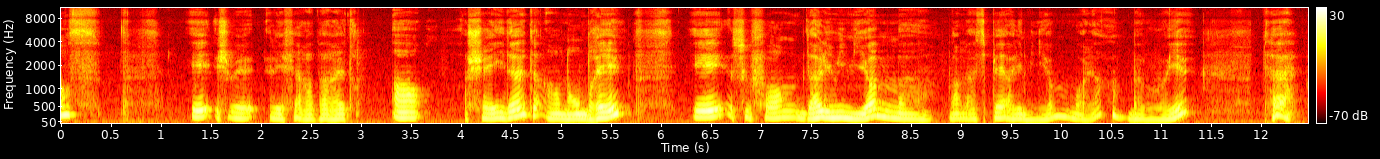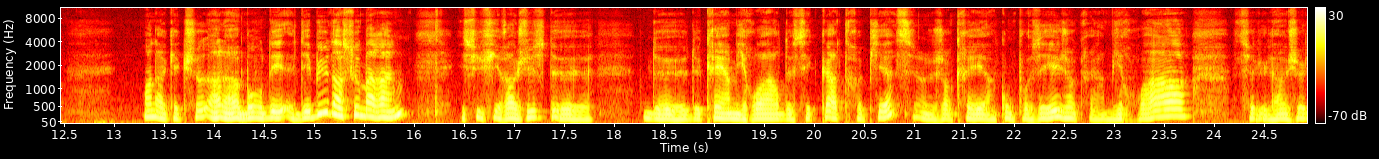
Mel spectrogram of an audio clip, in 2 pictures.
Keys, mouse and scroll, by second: 0.0 ctrl+d, 1.3 click, 2.2 click, 5.6 click, 6.9 click, 8.2 click, 8.8 click, 9.6-11.1 drag, 11.4-12.1 scroll up 2, 12.4 right click, 14.2-14.6 scroll down 2, 14.8-16.7 drag, 17.4-17.7 scroll down 1, 17.7 scroll up 1, 18.2 right click.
